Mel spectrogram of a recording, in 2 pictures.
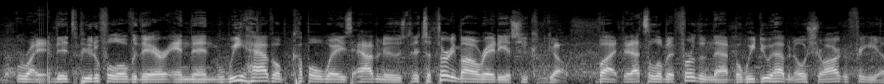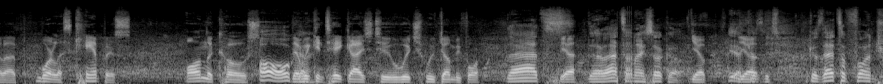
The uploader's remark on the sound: live from Pac-12 Media Day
